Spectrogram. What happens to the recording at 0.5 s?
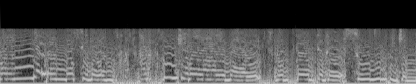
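At 0.5 s you're hearing two faults that run through the whole clip, not something specific to that moment. The first is a stuck bit, likely from a data line or converter pinned at 0 or 1. Roughly half the samples get pushed off by that bit's fixed amount, following the waveform, so the speech carries added noise or buzzy distortion that also leaks into the quieter gaps.

The second is Nellymoser compression, the Flash microphone codec, and the damage is heavy. It sounds like it's coded at a low fixed rate, which fits a stream of about 22 kbps. Nothing gets through above 5.3 kHz, and the bands the codec starves are filled with noise. That leaves the speech smeared and underwater-sounding with a hissy, rough halo, and this codec is the likely cause.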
